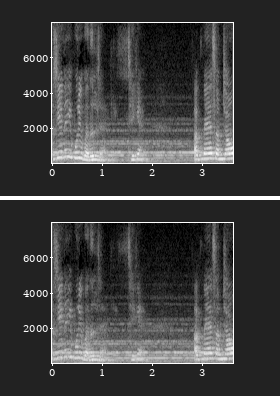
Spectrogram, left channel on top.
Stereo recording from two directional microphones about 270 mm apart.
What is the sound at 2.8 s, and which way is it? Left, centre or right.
Speech, left.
